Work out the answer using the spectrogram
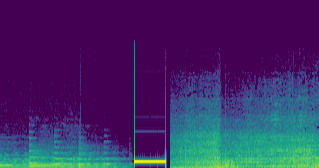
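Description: Gentle piano music fading out, then a single loud, steady electronic beep of about half a second that cuts off sharply, a censor-style bleep tone. Street noise with traffic follows straight after.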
